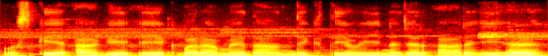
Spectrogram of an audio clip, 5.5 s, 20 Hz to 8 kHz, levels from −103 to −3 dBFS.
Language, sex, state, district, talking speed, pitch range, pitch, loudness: Hindi, male, Bihar, West Champaran, 120 wpm, 100-105 Hz, 100 Hz, -16 LUFS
